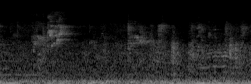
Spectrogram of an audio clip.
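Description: Birds chirping and flapping outdoors near a yard with chickens and a rooster, a busy layer of tweets and wing flutters over steady low background noise.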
